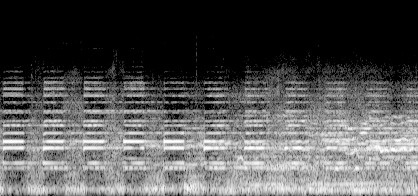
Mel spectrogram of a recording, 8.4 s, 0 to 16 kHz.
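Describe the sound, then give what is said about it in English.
A car alarm honks loudly and repeatedly in a steady rhythm, with strong harmonic blasts over a rumble of engine and traffic noise, outdoors on a sunny, clear day of about 18 to 19 degrees with a little wind. “And that guy's alarm is really loud.”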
